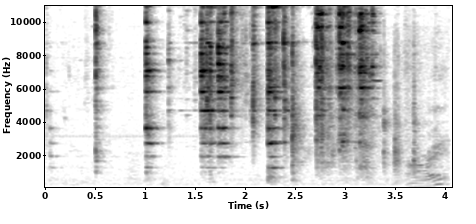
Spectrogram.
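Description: Utensil scraping and clinking against a bowl while raspberry pie filling with lemon juice and vanilla is stirred, a series of close, uneven metallic strokes over about four seconds, with a brief voice near the end.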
